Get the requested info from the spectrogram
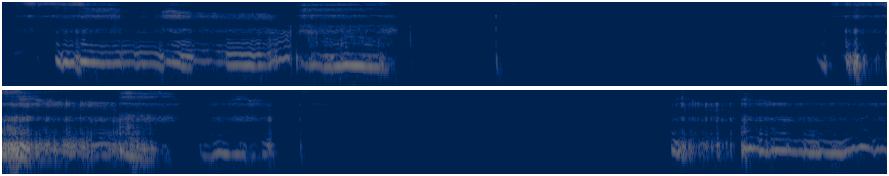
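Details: Miniature Dachshund. A Miniature Dachshund snores loudly in its sleep, each breath a low, rattling, slightly whistling rumble lasting a couple of seconds. Quiet gaps of several seconds fall between the snoring bouts.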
